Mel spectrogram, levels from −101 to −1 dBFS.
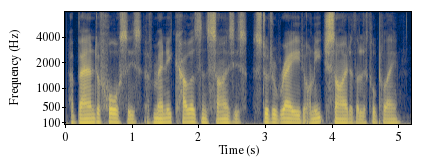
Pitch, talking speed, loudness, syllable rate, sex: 100 Hz, 210 wpm, -19 LUFS, 4.9 syllables/s, male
